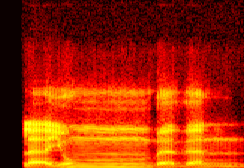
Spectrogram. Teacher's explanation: apabila datang setelah nun sukun dan tanwin huruf ba maka nun sukun atau tanwin tadi itu diubah menjadi huruf mim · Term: iqlab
